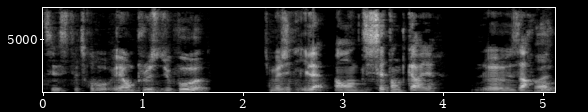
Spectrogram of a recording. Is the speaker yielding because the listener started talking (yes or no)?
no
